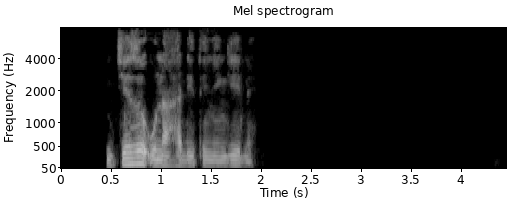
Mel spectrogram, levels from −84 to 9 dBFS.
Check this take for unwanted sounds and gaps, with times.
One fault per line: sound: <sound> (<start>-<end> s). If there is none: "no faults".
no faults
